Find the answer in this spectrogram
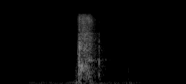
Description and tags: Fast Paper Ripping 2
Fast ripping sound of some paper.
tearing, tear, ripping, paper, rip, fast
